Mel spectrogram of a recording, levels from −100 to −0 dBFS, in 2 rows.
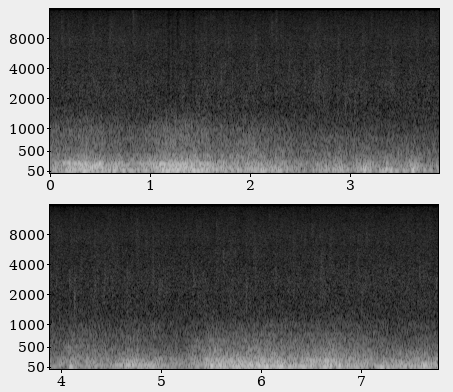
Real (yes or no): yes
